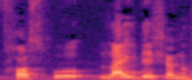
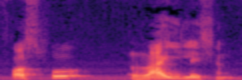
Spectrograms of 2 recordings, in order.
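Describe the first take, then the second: First: The middle sounds come out as 'lai-da'. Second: The middle sounds come out as 'ry-la'. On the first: The speaker calls it wrong. "আমি যখন মুখে উচ্চারণ করি তখন সে- সেটা ফসফোলাইডেশন হয়ে যায়" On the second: The speaker calls it right. "আসল উচ্চারণটা ফসফোরাইলেশন"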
